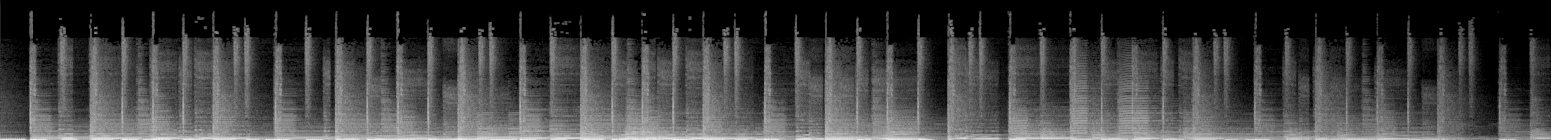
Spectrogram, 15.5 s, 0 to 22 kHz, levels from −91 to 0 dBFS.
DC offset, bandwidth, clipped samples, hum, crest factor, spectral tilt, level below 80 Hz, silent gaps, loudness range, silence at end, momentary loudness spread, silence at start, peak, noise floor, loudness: under 0.1%; 18 kHz; under 0.1%; none; 14 dB; -6.5 dB/octave; -18 dBFS; none; 8 LU; 0 s; 11 LU; 0 s; 0 dBFS; -41 dBFS; -17 LUFS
